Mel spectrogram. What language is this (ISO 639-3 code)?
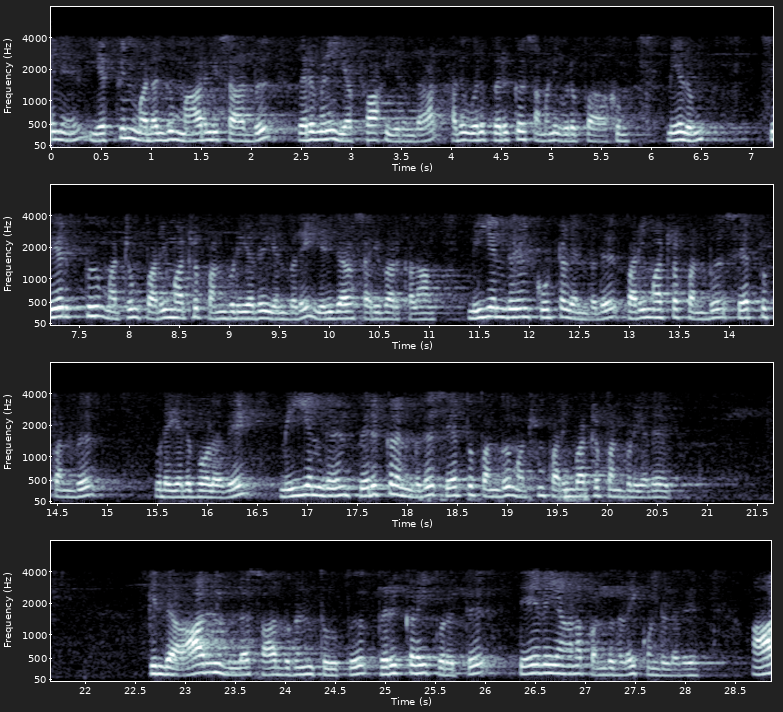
tam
